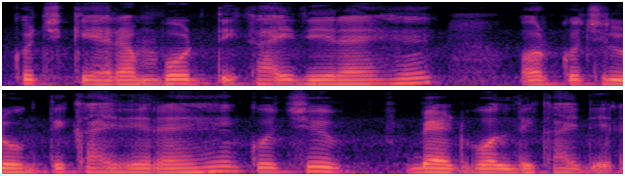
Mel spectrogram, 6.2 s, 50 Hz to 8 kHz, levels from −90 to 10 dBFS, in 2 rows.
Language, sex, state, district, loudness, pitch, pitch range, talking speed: Hindi, male, Maharashtra, Sindhudurg, -25 LUFS, 140 Hz, 130-145 Hz, 195 wpm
